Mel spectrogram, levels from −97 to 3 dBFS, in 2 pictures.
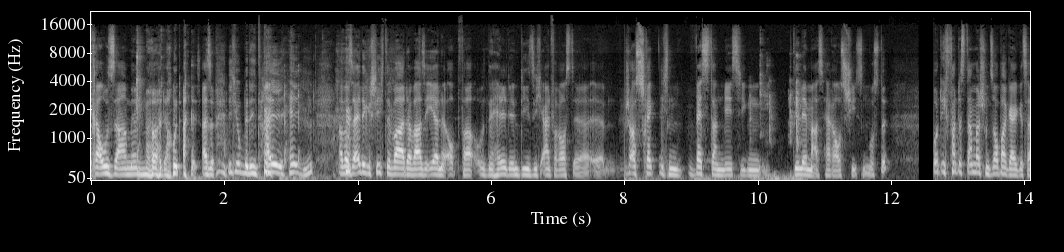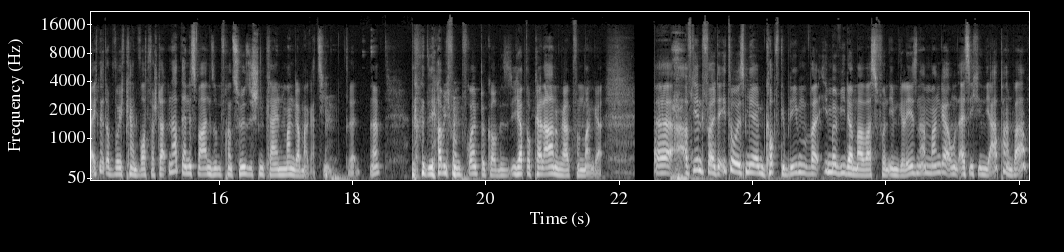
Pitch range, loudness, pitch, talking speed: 135-170 Hz, -18 LUFS, 150 Hz, 215 wpm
